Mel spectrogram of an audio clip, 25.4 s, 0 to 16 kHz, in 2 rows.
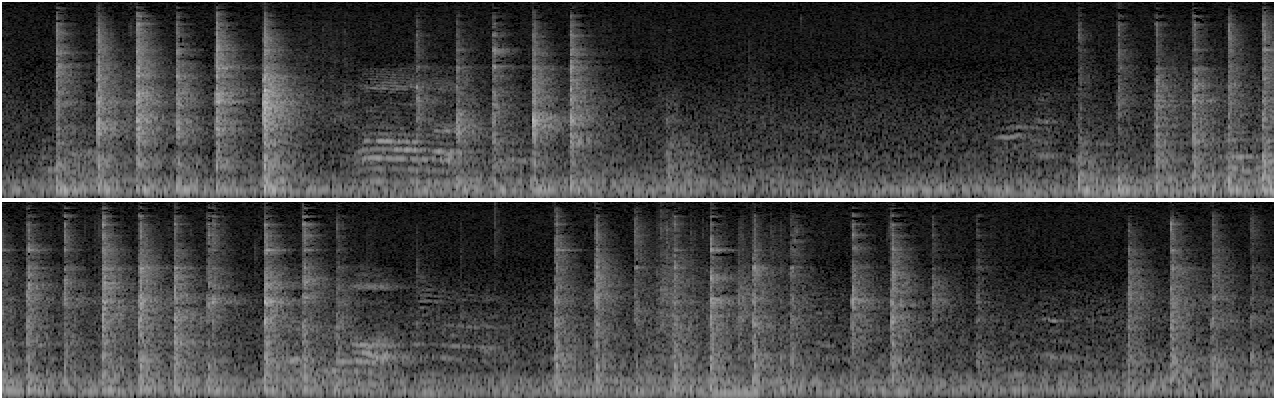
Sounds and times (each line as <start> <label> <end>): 3.6 people talking 5.3
20.7 people talking 21.4
22.7 people talking 25.4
